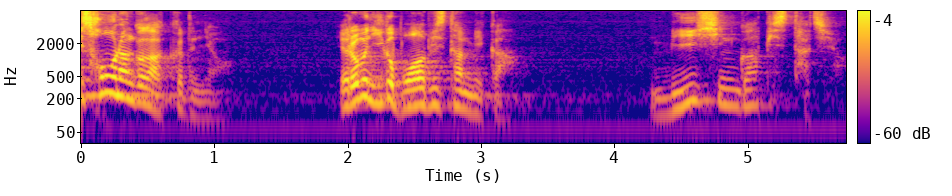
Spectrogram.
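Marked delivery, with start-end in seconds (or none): 4.3-5.7 slow confiding whisper. Real, not acted. Preacher whispering the verdict to the congregation. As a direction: whisper it like a secret. Aside comparing faith to superstition.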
